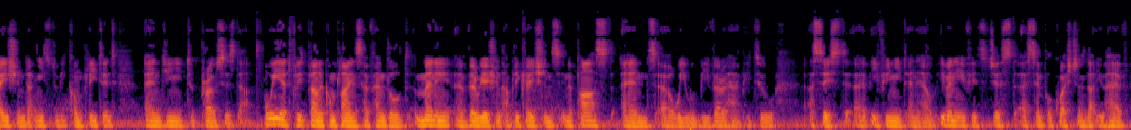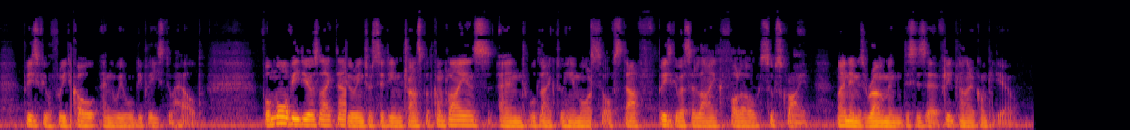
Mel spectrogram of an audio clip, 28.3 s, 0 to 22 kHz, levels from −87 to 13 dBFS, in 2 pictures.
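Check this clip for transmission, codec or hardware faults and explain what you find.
The clip has one kind of fault, heard five times. Damaged data in a compressed stream occurs from 8.63 to 8.71 s and at 15.03, 18.46, 21.53 and 26.54 s. Corrupted frames make the decoder lose sync and hunt for the next header, causing brief disruptions in the audio.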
